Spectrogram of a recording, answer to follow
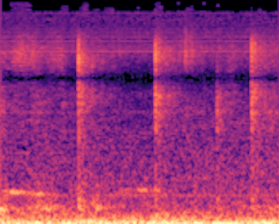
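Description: Chalk clicking against a chalkboard as someone writes: a few sharp taps roughly half a second apart, over a low room hum.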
